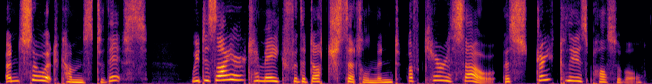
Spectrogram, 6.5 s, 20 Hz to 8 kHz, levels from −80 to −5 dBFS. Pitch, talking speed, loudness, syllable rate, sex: 310 Hz, 185 wpm, -20 LUFS, 5.4 syllables/s, female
